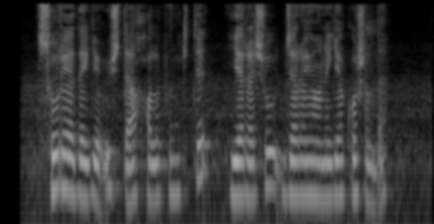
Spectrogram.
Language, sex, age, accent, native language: Uzbek, male, 18-24, Xorazm, Uzbek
